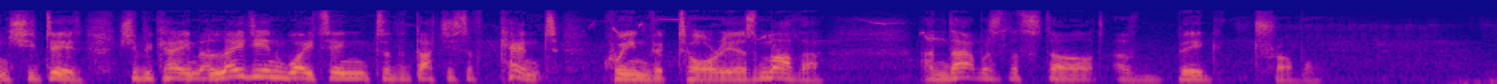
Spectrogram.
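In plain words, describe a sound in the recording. A middle-aged man speaks calmly to the listener outdoors.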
